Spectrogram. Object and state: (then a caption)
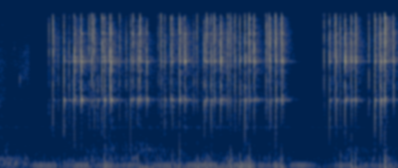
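Empty ceramic jar. A small, hollow, empty white ceramic jar with a pink and gold pineapple print is tapped with long nails. The result is quick, bright clicking taps in fast irregular bursts with a short pause before the last run. Each tap is dry and high with almost no ring or low end.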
